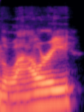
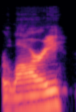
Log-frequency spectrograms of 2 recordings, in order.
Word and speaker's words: Lauri: now Laurie Markington I I gotta start saying his name Lowry because that's how you say it uh not Laurie uh so Lowry you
